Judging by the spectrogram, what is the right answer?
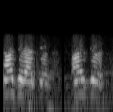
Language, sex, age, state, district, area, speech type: Nepali, female, 18-30, West Bengal, Darjeeling, urban, conversation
